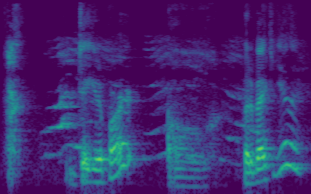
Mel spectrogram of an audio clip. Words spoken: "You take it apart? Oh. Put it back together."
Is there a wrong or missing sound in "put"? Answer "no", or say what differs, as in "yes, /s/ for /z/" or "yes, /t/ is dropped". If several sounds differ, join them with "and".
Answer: yes, /b/ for /p/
